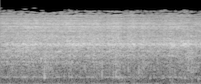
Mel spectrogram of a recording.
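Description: A dirt jump bike coasting over packed dirt: a steady whirring buzz from the rear hub's freewheel ratchet, mixed with tyre rolling noise and wind rush.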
